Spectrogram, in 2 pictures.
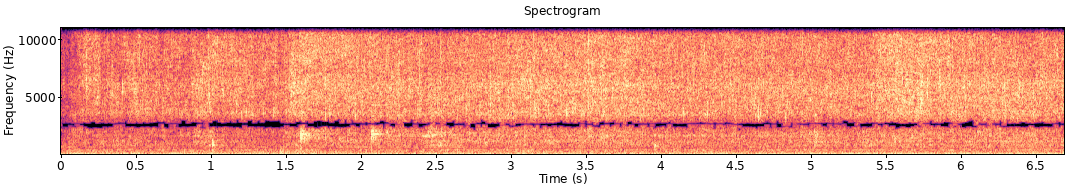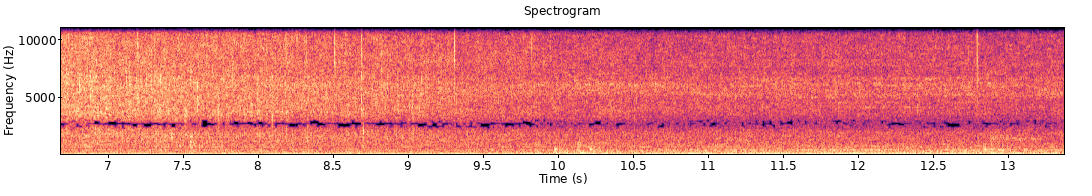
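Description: Ginger-garlic paste and sliced onions sizzling steadily in hot oil in a wok as they are stirred.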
